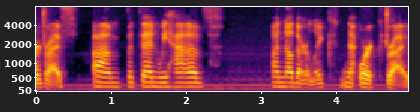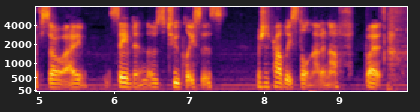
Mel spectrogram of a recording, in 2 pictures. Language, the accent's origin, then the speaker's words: English; Poland; So growing up in Poland, like we didn't have the best technology.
